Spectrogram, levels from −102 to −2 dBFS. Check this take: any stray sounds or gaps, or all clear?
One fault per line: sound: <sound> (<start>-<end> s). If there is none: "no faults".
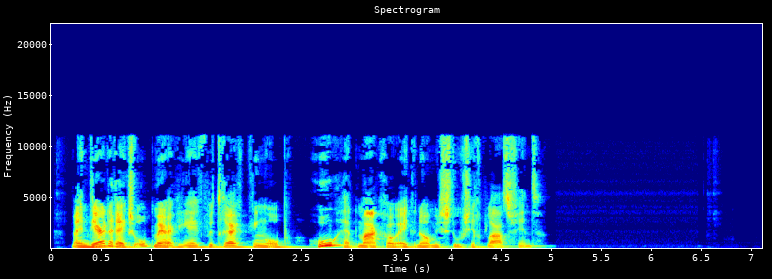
no faults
